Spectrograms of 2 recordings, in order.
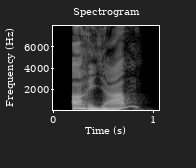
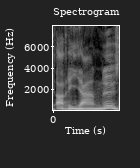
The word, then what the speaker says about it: Ariane: Willem-Alexander heeft gezegd dat je de naam van Ariane als volgt moet uitspreken. Ariaan. Dus je mag niet Ariane zeggen, maar het is Ariaan.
